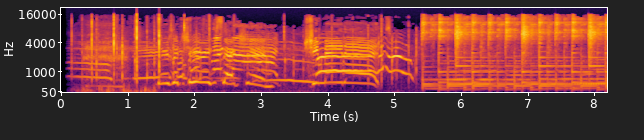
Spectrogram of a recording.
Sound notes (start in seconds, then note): 0.2 cheering; 5.4 bright music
